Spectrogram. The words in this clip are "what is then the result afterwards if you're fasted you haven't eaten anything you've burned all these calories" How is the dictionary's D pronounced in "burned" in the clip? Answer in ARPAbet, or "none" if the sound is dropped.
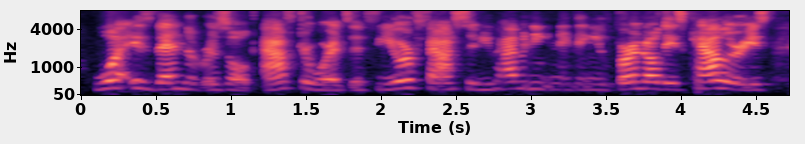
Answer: D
